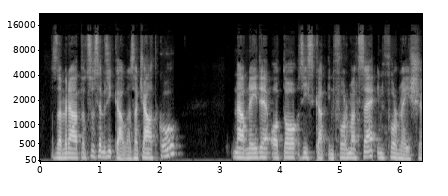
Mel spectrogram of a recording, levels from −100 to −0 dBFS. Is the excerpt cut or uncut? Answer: uncut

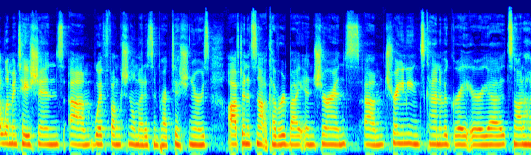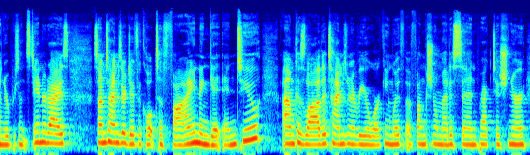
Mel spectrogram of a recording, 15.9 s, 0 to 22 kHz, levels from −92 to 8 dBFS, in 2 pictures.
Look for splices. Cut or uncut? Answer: uncut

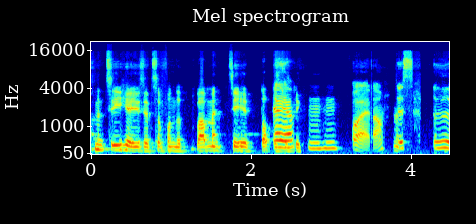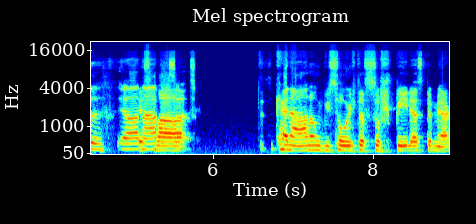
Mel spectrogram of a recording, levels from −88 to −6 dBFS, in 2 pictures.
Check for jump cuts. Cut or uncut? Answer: cut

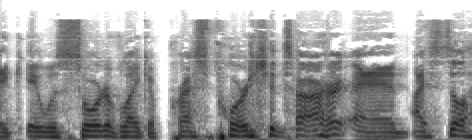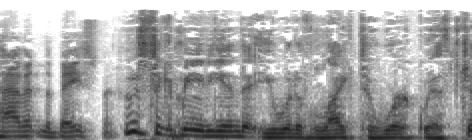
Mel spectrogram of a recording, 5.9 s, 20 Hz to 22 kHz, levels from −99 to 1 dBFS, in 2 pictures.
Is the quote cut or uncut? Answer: cut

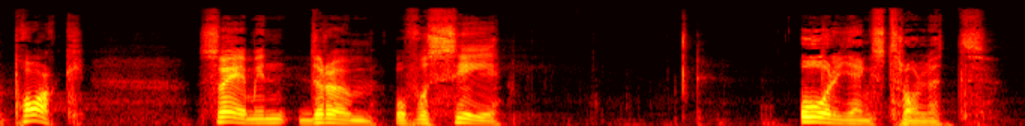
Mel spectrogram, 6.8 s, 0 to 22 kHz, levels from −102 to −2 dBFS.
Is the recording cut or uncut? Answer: cut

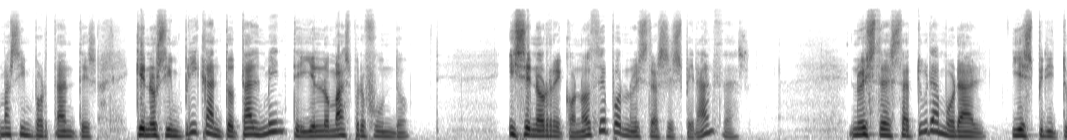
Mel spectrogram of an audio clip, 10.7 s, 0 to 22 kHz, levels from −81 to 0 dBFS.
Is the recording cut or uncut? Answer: cut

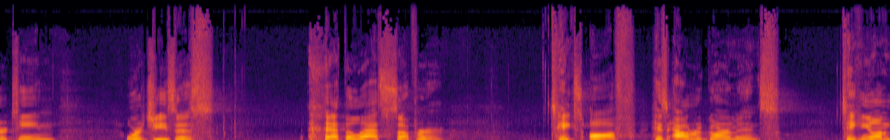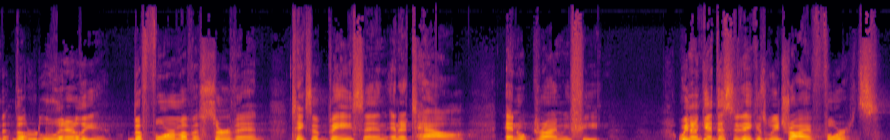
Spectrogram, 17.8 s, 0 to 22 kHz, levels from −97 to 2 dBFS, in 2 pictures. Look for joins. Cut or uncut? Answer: cut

